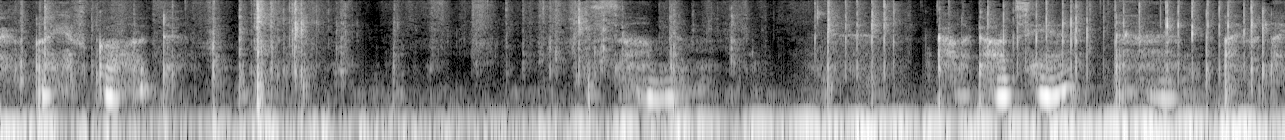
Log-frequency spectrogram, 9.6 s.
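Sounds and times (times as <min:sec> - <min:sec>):
examination gloves being peeled off during an eye exam roleplay: 0:00.1 - 0:07.0, 0:07.6 - 0:09.5
speech: 0:00.3 - 0:01.4, 0:04.8 - 0:05.2, 0:07.5 - 0:08.8.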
